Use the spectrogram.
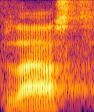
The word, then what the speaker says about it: BLST: BOST, you pronounce it BLAST.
